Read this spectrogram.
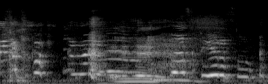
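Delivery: high, tearful laughing delight; real helpless laughter squeezing the words; laughing hard. Real, not acted. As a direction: gasp it out high through laughter. Overcome with laughter at joke.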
